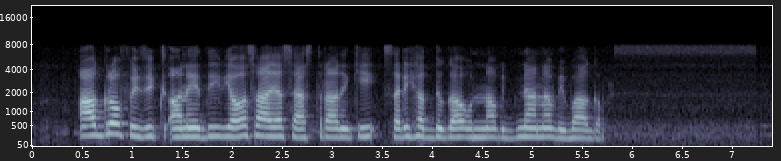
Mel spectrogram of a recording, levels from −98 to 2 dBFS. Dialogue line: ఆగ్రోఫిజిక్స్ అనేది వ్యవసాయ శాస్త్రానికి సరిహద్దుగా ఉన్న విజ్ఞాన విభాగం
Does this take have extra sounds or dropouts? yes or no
no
